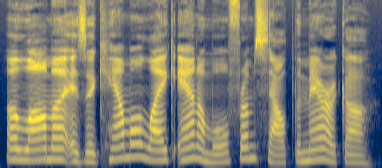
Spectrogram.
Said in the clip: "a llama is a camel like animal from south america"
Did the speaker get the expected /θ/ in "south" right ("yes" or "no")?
yes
